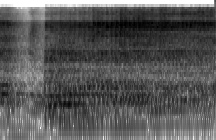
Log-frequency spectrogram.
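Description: A small motor running with a steady buzzing drone.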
